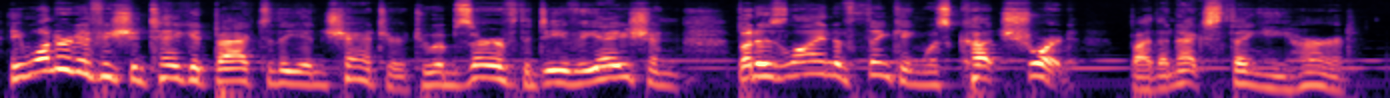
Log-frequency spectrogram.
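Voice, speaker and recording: A man reading a fantasy story aloud as narrator, in an expressive, soft-spoken way. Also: fairly high pitch, brisk, soft background music. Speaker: narrator and game company host.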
